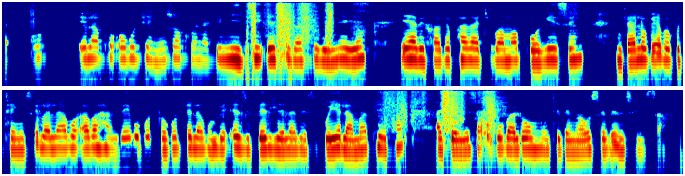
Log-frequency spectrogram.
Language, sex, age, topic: North Ndebele, female, 25-35, health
